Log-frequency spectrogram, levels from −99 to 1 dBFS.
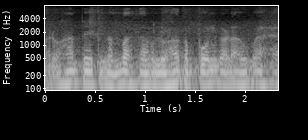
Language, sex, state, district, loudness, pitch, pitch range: Hindi, male, Bihar, East Champaran, -29 LUFS, 125 Hz, 120-125 Hz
